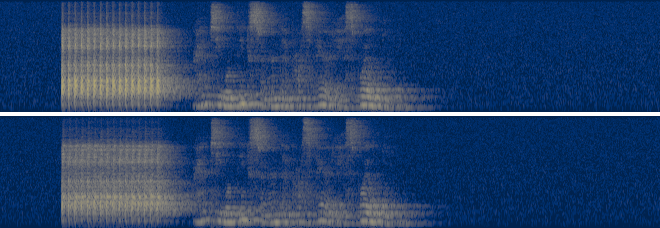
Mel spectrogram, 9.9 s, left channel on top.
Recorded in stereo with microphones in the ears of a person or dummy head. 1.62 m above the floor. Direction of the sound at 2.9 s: 25° left (ahead or behind).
